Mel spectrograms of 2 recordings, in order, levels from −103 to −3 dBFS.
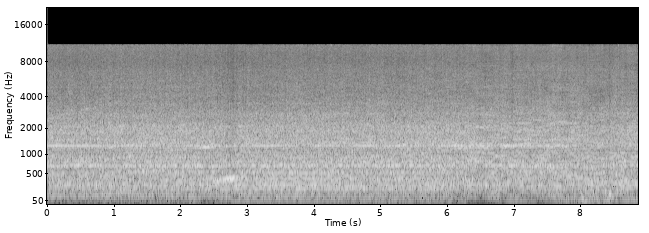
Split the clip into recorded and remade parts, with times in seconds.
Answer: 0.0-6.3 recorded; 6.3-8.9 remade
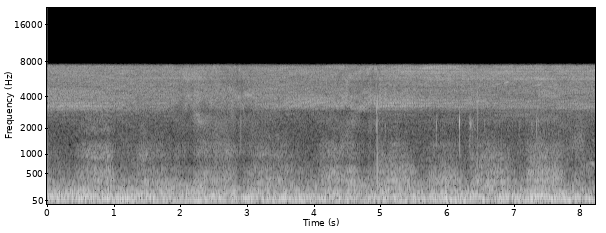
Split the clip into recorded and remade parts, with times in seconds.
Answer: 0.0-1.9 recorded; 1.9-3.1 remade; 3.1-4.3 recorded; 4.3-5.0 remade; 5.0-8.2 recorded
